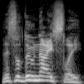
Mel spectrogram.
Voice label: this'll do nicely, male; Half-Life 2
